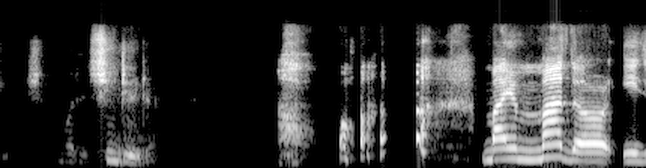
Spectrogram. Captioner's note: laughs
